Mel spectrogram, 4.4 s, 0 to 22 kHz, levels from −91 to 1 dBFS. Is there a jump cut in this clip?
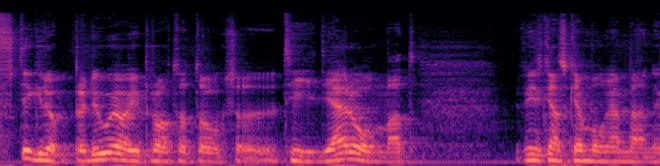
no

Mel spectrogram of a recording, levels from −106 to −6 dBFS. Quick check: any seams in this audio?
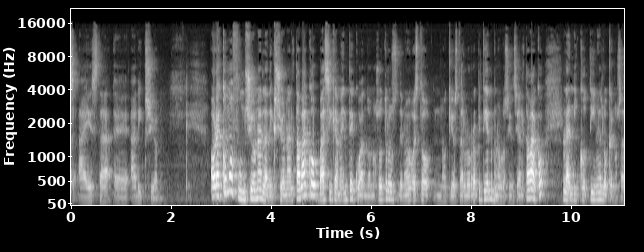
yes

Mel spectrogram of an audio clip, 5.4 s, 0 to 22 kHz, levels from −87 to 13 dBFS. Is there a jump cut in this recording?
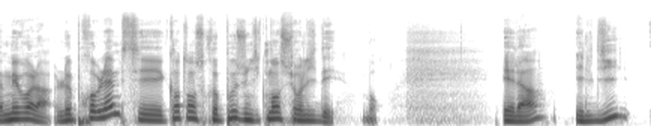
no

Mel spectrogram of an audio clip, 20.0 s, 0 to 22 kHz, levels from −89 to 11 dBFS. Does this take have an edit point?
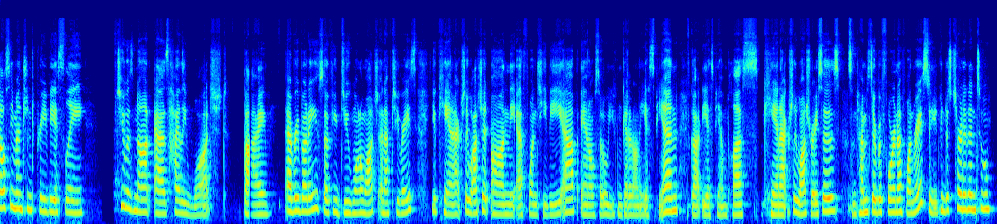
yes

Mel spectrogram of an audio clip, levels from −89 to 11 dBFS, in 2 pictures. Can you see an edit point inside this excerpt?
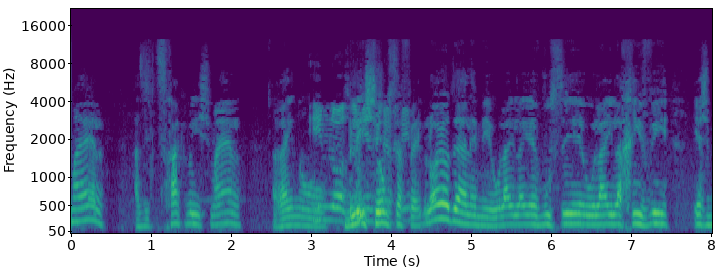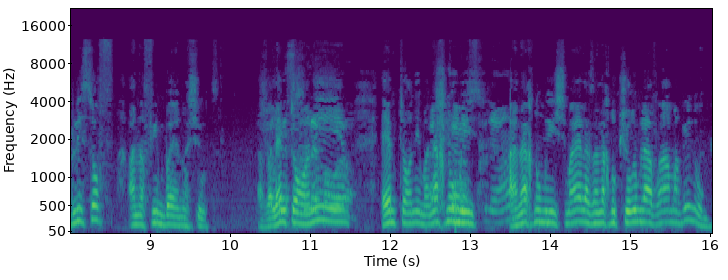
no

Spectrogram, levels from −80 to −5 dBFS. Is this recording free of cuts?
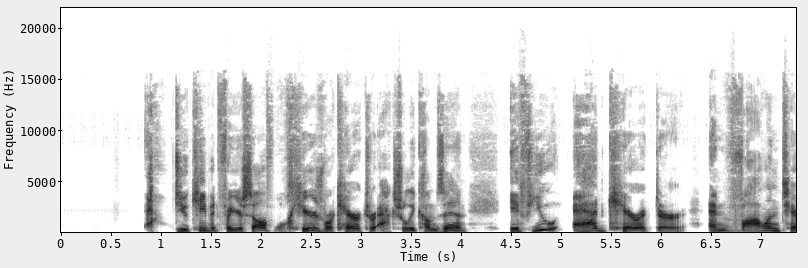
no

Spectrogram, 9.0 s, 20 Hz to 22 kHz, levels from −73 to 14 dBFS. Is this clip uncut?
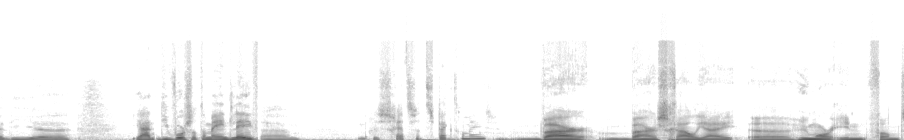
no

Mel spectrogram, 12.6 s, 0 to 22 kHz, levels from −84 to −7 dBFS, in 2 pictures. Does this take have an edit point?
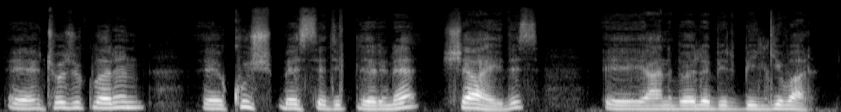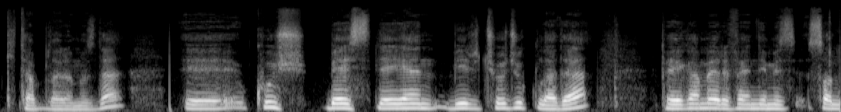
no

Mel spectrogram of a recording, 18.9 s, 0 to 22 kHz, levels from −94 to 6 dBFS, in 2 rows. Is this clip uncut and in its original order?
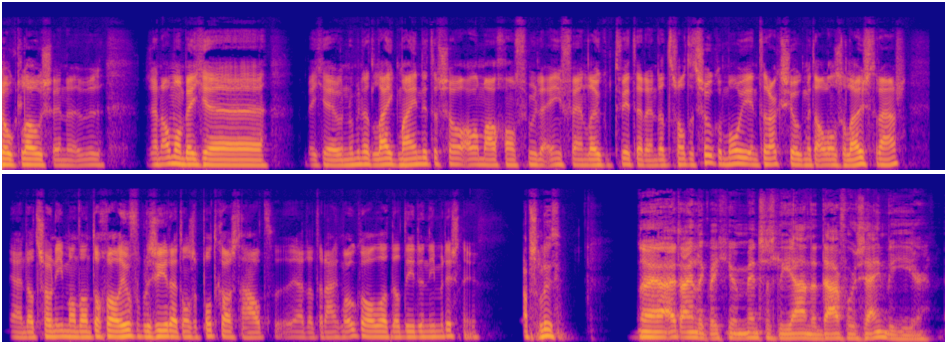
no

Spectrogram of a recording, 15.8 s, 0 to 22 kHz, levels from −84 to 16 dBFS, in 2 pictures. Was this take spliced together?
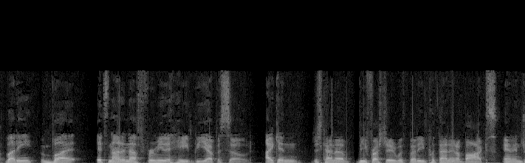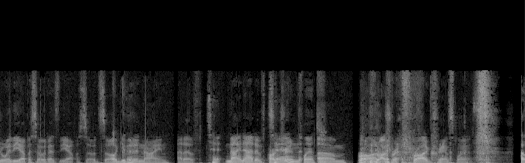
no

